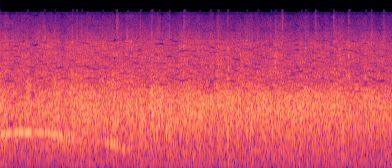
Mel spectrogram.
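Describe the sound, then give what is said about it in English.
A crowd applauds a political speech, greeting an applause line with loud, sustained clapping that stays dense and even from start to finish. “That's a lie, but it's an applause line, and he'll wait for them to stop applauding.”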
